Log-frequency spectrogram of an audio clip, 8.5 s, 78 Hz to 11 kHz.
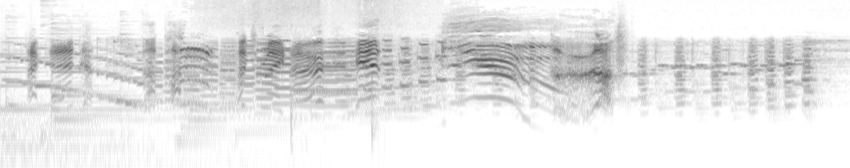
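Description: A cat in the video game D4 meows repeatedly, with drawn-out, wavering cries and short chirps following one another closely, loud and clear against a silent background.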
